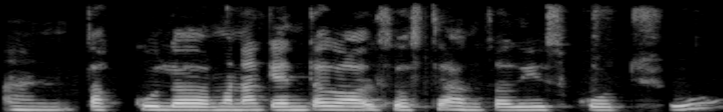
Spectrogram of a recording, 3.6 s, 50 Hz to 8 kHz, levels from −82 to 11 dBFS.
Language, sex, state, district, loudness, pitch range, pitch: Telugu, female, Telangana, Karimnagar, -17 LUFS, 225-245 Hz, 230 Hz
